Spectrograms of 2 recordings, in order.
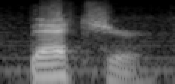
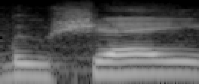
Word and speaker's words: Betcher: Oh, it's Matthew Betcher. Not Bocher, not Boucher. Oh, you butchered that then.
